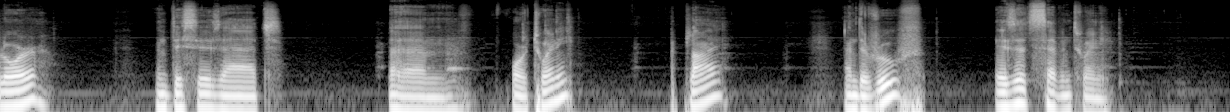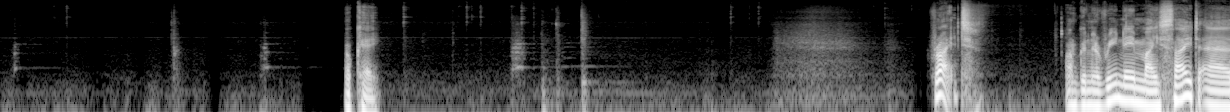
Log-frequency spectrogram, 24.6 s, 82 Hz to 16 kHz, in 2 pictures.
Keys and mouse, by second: 1.7-5.7 drag, 6.9 click, 10.2-11.7 drag, 12.9 click, 15.7 click, 16.9 click, 17.1-18.1 drag, 19.5 click, 19.8 click, 21.0 click, 22.9-24.6 drag.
